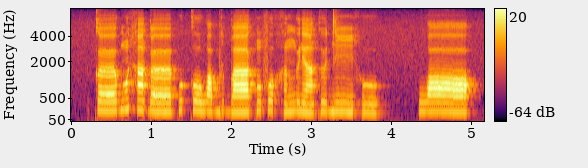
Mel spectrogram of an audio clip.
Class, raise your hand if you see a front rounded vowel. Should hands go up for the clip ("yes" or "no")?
yes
